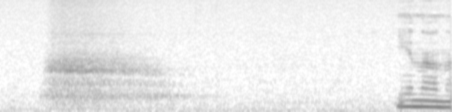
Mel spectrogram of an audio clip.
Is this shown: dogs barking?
no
